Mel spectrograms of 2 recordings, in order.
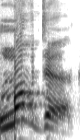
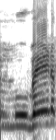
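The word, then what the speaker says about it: moved: पढ़ते हैं ठीक है ऐसा नहीं कि मवेट पढ़ देना मूवे या मूवे तो मूवे मवेट नहीं होगा मूव्ड होगा क्या होगा मूव्ड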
